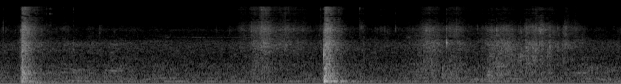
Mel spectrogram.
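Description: Folded cloth rustles softly as a hand moves it.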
